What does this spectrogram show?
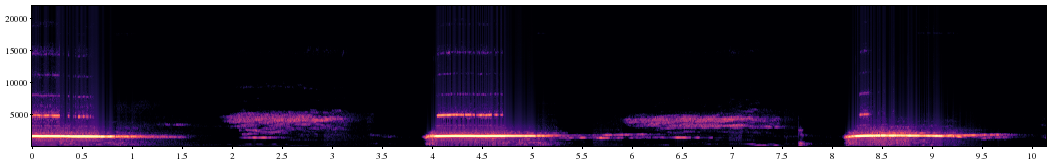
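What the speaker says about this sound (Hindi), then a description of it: "लेफ्ट नाक से सांस लेना है और मुंह से सीटी बजाते हुए छोड़ना है।" A yoga breathing exercise: three long whistled exhales through the mouth, each a clear sustained tone lasting about a second or more, with quieter breathy gaps between them and no talking.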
